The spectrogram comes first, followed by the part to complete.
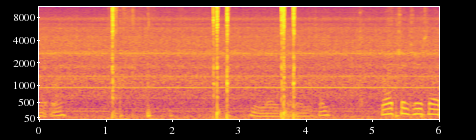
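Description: A few sharp, dry clicks: one about a second in, then two quick pairs around the middle, between snatches of a man's voice.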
